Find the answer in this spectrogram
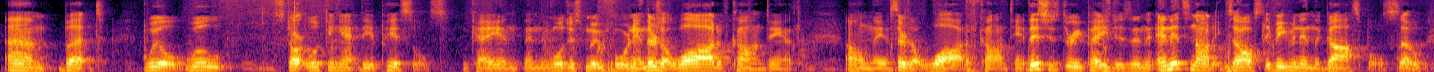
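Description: Hoarse man teaching a church class. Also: mid-range voice, measured pace, hardly any pauses, a little hiss or hum. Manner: conversational, thinking aloud, asks the class questions. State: losing his voice. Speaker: Bible study teacher.

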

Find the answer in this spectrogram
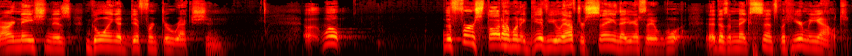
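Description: A man's voice: fairly high pitch, darkish tone. A man preaching a sermon as pastor, telling a story and then building earnest, repeated points.

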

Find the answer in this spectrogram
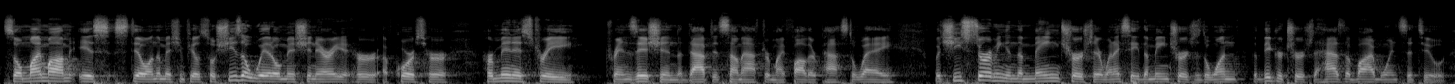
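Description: A man in his thirties who grew up in Brazil speaks at a mid pitch to a church audience. He is earnest and conversational, and he often doubles back on his words as he explains. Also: fairly even intonation, fairly quick, fairly bright tone. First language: Portuguese. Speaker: missionary. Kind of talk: church presentation, Q&A.

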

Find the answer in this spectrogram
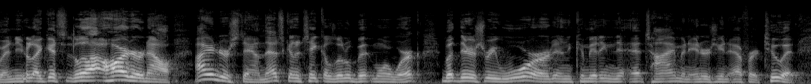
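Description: A man preaching a sermon to his church as pastor, folksy and storytelling, his voice a little gravelly. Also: mid-range voice. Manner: folksy storytelling, loud bursts when quoting his own preaching. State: slightly gravelly voice.

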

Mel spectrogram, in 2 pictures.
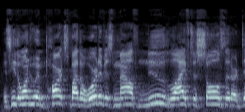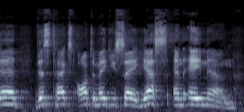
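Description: A man delivering a sermon as a preacher, with emphatic oratory, deliberate pauses, drawn-out phrases and rhetorical refrains. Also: high-pitched, darkish tone. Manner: rhetorical questions and repeated refrains.

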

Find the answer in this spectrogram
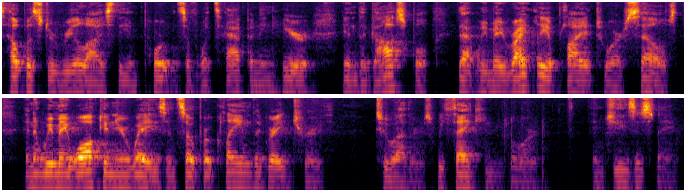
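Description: A man preaching, reading scripture aloud, praying, then explaining the passage in a measured, teaching way. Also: warm tone. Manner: measured expository preaching, voice drops low in prayer. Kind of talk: sermon with scripture reading and prayer.

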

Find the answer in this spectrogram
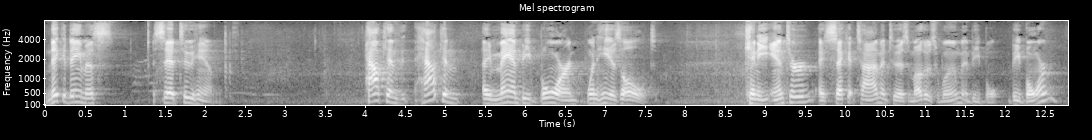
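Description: A man's voice: a little high, lively intonation, a little slow, fairly bright tone. A man preaching a sermon and reading scripture in an earnest, emphatic manner, repeating words for weight and checking in with his listeners.

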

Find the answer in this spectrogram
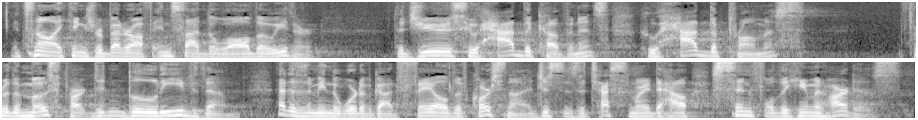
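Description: A man preaching an expository sermon as a pastor, emphatic and deliberate, repeating key phrases with pauses. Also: mid-range voice. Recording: echoey hall with long reverb.

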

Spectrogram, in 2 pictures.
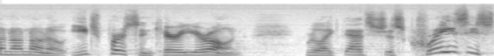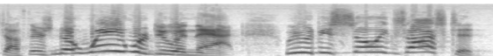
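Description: A man's voice: high-pitched, a bit bright. A man from the United States preaching a sermon in a church, earnest and conversational, often restarting his sentences. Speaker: pastor.

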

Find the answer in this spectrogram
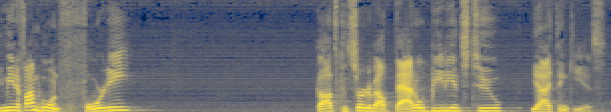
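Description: A man's voice: high voice, animated, normal speed. A man preaching a sermon, candid and self-deprecating, who asks his listeners rhetorical questions. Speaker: pastor.

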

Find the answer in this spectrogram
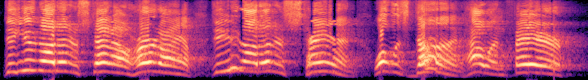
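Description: A man's voice: very high-pitched, expressive, unhurried, pitched above the performer's own voice. A man, a preacher, voicing the biblical Joseph as an aggrieved young man who pleads that no one understands what he has gone through. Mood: indignant. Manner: pleading, indignant complaining. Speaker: pastor.

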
